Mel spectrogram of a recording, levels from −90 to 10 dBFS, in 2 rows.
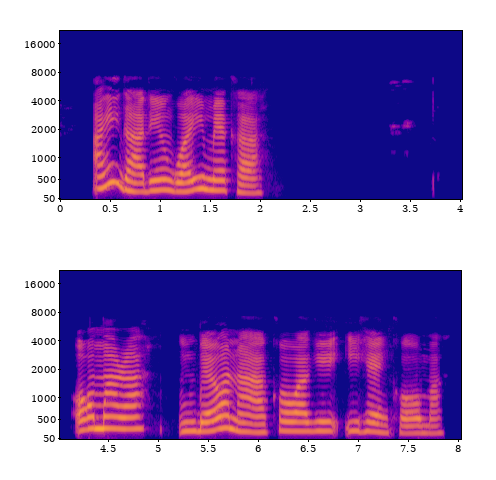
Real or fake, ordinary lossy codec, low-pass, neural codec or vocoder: real; none; 7.2 kHz; none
